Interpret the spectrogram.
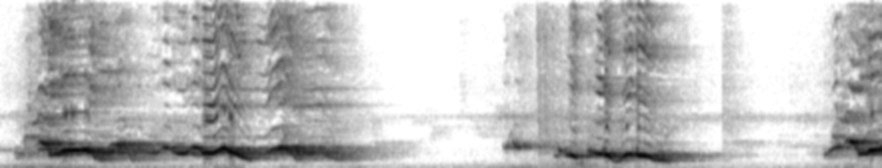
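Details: Energetic Black-naped oriole song: long wavering phrases of slurred whistles with rough, nasal overtones, a long burst followed after a pause by a shorter descending series.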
